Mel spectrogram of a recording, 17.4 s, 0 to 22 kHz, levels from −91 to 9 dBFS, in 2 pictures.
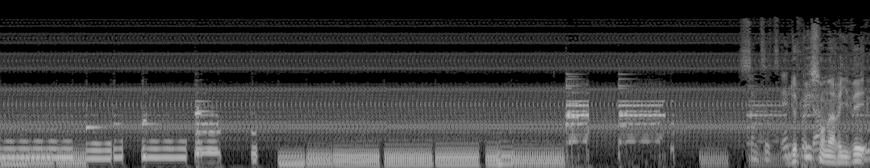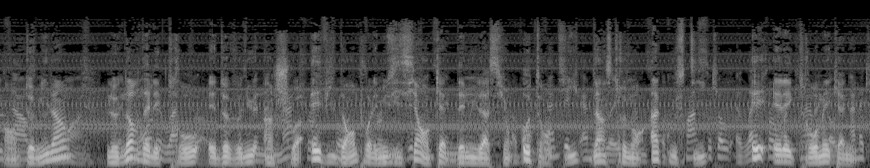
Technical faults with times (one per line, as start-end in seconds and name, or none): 0.00-17.40 timecode bleed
